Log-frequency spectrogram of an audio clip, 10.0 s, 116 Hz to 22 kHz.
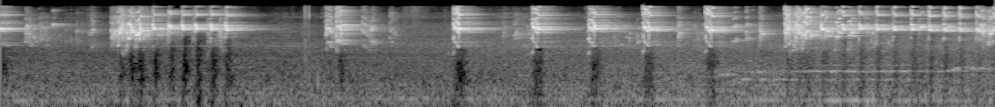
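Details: Euwing green biola lovebird on 24 November 2021: a run of sharp, shrill chirps repeated roughly every half second, ending in a longer continuous high chattering trill.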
